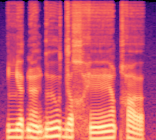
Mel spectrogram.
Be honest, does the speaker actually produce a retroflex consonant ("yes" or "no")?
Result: no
